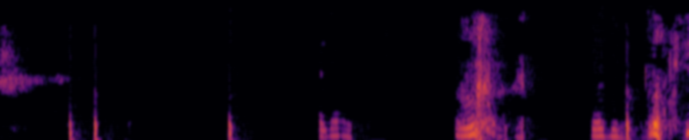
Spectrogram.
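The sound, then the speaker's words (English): A single sharp sneeze bursts out midway, fairly loud, preceded by a few faint clicks and followed by someone briefly speaking. “Bless you.”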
